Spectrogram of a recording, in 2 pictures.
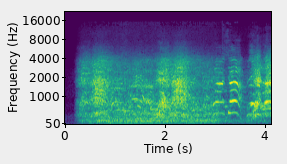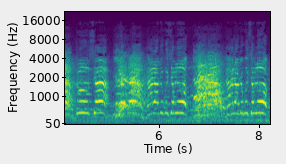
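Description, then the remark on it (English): Protesters chant together in a loud crowd, their voices rising in rhythmic, repeated bursts after an opening swell of mixed shouting and noise. “Hear the sound of Vietnamese protesters chanting against a Chinese oil rig in the South China Sea in territory claimed by Vietnam.”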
